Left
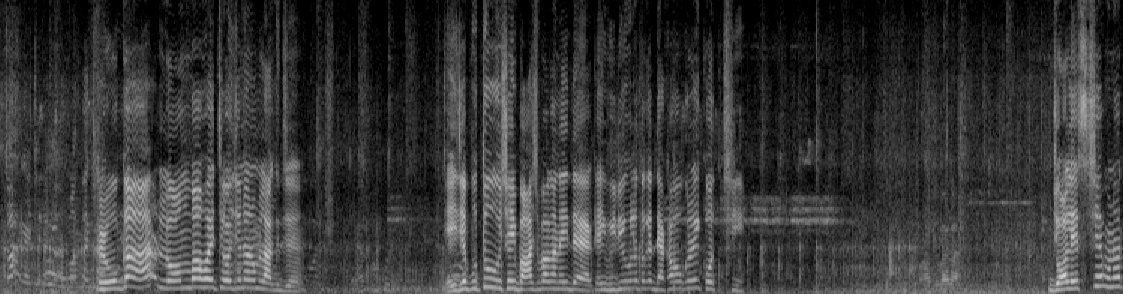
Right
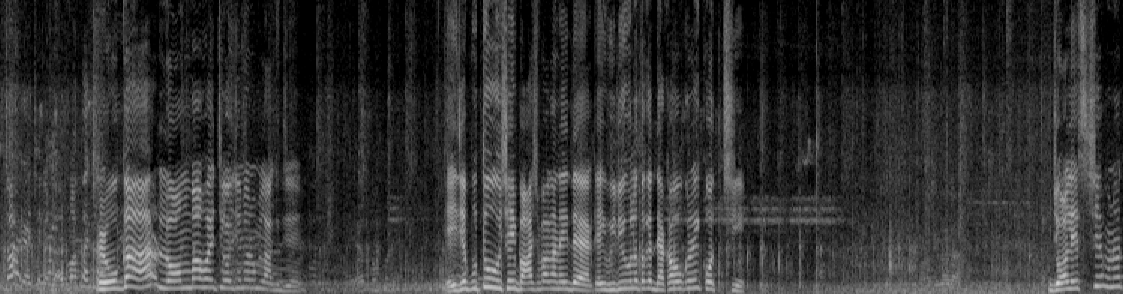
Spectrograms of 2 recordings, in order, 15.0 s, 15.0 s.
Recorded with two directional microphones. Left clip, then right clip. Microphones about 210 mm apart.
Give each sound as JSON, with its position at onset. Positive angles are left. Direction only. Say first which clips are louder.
{"t": 1.3, "sound": "a woman's voice", "louder": "right 1 dB", "side_deg": -20}
{"t": 5.9, "sound": "speech", "louder": "left 1 dB", "side_deg": -15}
{"t": 14.0, "sound": "a woman's voice", "louder": "left 3 dB", "side_deg": -10}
